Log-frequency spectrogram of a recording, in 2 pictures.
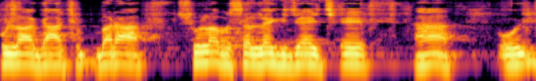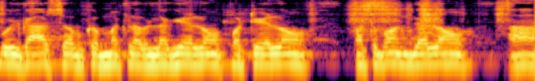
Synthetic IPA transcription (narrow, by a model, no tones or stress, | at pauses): pulaɡat͡ʃʰbəɾasuləbʱsə̃ləkd͡ʒajt͡ʃʰɛɦə̃ | oioiɡat͡ʃʰsəbʱkemət̪ləbləɡelɦũpəʈeləɦũ | pəʈbənd̪eləɦũɦə̃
